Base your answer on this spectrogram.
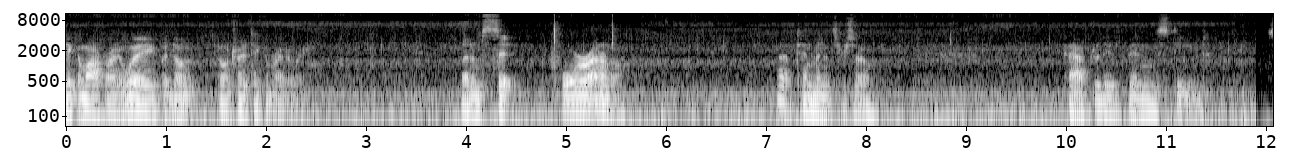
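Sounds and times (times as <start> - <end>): garment steamer hum: 0.0 - 12.0
steam hissing: 0.0 - 12.0.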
